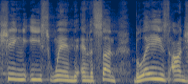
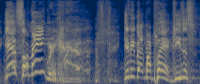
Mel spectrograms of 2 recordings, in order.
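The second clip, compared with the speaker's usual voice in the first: much higher mock tantrum with a laugh; tantrum Jonah; 10 semitones higher, faster than usual. Pastor imitating Jonah demanding his plant back, high whiny tantrum. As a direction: whine like a spoiled child.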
